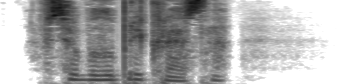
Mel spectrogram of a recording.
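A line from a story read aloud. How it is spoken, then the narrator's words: Hoarse whisper close to ear. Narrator (Russian): хрипло прошептала Элис, приближая свой рот к его уху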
